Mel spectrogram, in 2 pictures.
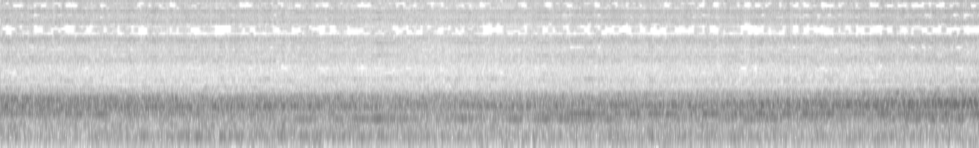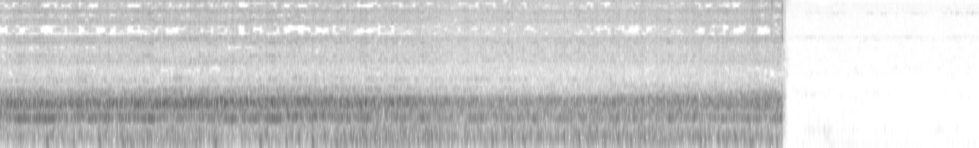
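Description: Space sound recording played back from a video, presented as the sound of Jupiter: spacecraft radio or plasma-wave data turned into audio. It is a steady, loud droning rumble with a faint held tone, and it stops abruptly just before the end.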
